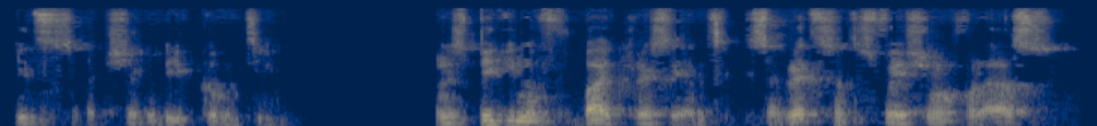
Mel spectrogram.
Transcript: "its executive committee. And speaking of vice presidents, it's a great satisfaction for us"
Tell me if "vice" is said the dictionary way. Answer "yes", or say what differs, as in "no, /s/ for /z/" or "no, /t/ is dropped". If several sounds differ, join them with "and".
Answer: no, /s/ is dropped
